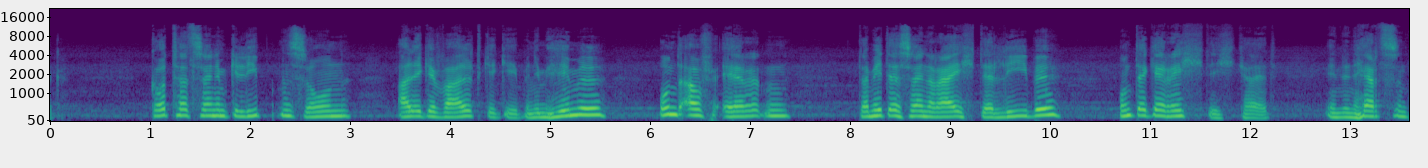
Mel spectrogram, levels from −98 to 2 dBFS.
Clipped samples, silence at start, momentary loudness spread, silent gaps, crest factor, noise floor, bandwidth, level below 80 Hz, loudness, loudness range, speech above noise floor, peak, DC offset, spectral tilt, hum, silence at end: under 0.1%; 1.05 s; 12 LU; none; 18 dB; -61 dBFS; 12 kHz; -70 dBFS; -27 LUFS; 4 LU; 35 dB; -10 dBFS; under 0.1%; -7 dB/octave; none; 0 s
